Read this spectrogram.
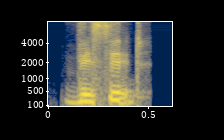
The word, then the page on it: viscid: Indian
